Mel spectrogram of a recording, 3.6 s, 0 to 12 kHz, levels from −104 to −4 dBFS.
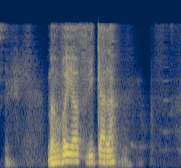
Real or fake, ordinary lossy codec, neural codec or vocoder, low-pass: fake; AAC, 48 kbps; codec, 16 kHz, 0.4 kbps, LongCat-Audio-Codec; 7.2 kHz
